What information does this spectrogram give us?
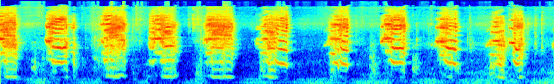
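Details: Loud, coarse, grating notes from a helmeted guineafowl, delivered in an even rhythm of about two per second. Each burst is broad and rasping, with low background rumble between calls.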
